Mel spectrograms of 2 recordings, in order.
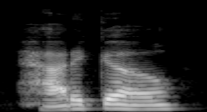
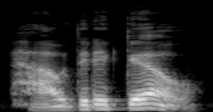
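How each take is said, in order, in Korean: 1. 단어들이 서로 이어지고, 'did'는 빠르게 줄어듭니다. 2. 각 단어가 완전하고 따로따로 발음됩니다.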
